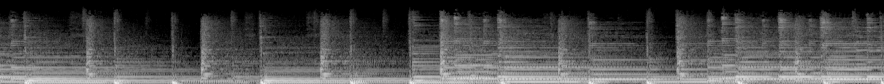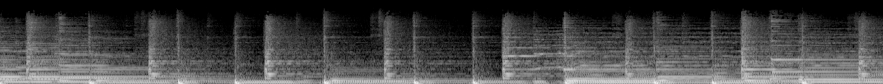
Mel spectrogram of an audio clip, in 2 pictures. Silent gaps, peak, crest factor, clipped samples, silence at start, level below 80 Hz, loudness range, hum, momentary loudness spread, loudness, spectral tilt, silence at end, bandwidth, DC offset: none; 0 dBFS; 14 dB; under 0.1%; 0 s; -22 dBFS; 5 LU; none; 7 LU; -16 LUFS; -6.5 dB/octave; 0 s; 13 kHz; under 0.1%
